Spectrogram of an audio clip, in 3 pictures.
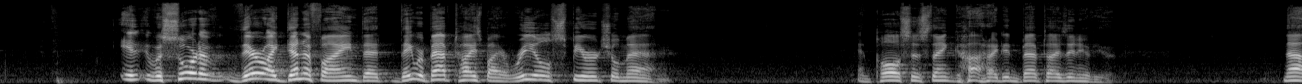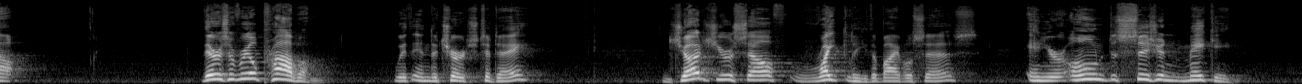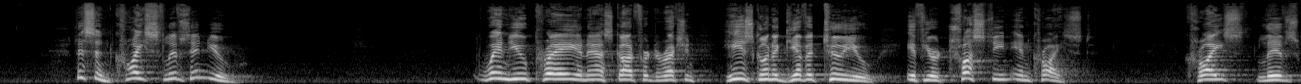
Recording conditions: large echoing room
